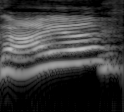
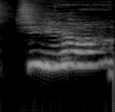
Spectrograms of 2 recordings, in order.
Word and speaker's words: Gaia: Gia. – Is it not Gaia? – It's Gia. – It's Gia. I only know because of the audiobook. Before, I was reading it as Gaia.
